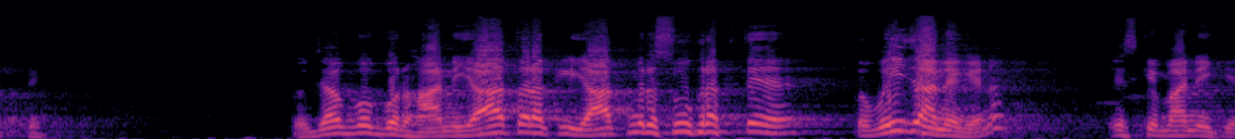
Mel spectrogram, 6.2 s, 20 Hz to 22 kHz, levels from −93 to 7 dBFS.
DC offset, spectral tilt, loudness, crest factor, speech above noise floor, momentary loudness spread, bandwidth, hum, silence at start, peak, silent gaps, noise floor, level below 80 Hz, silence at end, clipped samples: under 0.1%; -5 dB/octave; -35 LUFS; 14 dB; 47 dB; 17 LU; 13 kHz; none; 0 s; -22 dBFS; none; -81 dBFS; -74 dBFS; 0 s; under 0.1%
